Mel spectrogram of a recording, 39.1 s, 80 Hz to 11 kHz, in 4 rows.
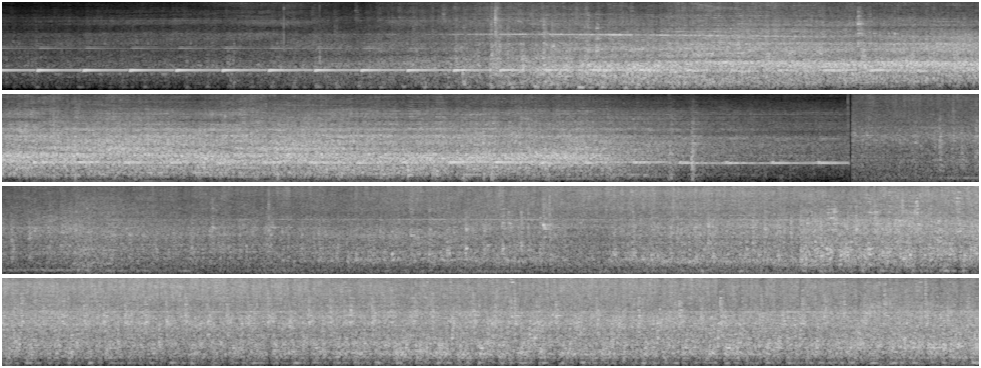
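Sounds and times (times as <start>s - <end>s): steady tone: 0.0s - 18.3s
steam hiss: 2.3s - 15.8s, 18.3s - 39.0s
wheels clattering on rails: 2.9s - 16.9s, 18.3s - 39.0s.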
